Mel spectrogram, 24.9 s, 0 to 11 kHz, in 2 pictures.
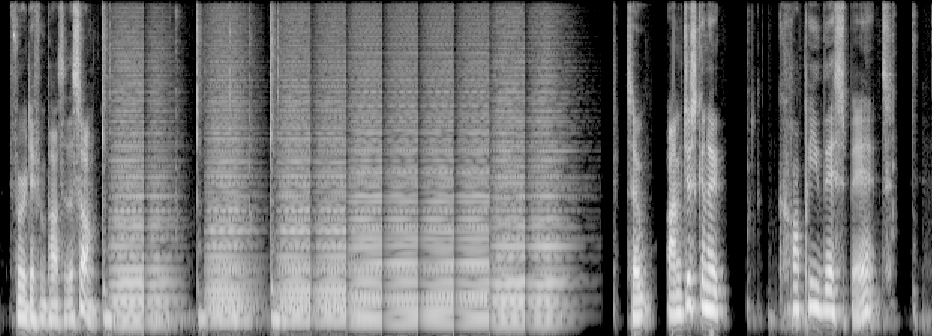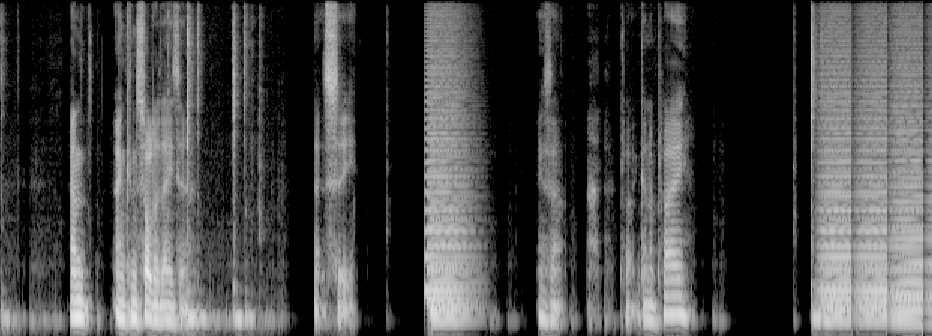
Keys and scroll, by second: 1.3 space, 7.1 space, 10.4 super+c, 12.4 super+v, 13.9 super+j, 14.8 super+space, 23.1 space.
